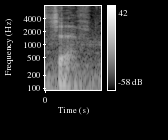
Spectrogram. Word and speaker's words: GIF: And in that exporting, It's Jeff. it's pronounced Jeff.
